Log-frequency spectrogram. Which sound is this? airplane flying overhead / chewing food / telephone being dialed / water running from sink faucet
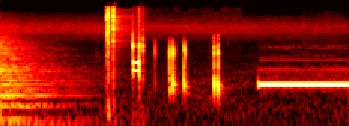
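telephone being dialed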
